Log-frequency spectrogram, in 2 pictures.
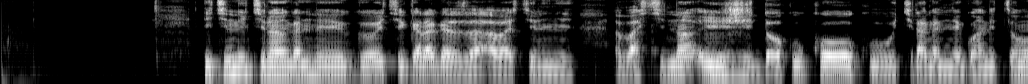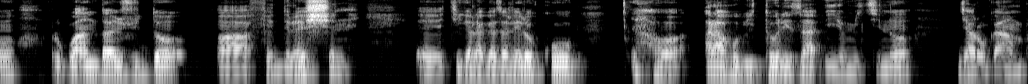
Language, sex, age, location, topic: Kinyarwanda, male, 25-35, Huye, health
